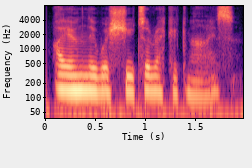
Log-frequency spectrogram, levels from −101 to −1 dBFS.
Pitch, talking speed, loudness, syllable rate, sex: 135 Hz, 180 wpm, -14 LUFS, 5.7 syllables/s, male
